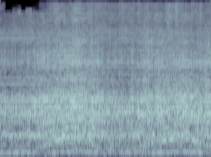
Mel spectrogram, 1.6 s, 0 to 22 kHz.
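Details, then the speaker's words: Barn-find 1976 Dodge Dart, stored unregistered since 1997, first start attempt with a little fresh gas: a low, labouring whir that never picks up speed. It cranks too slowly and the battery is smoking; a loose ground cable is suspected. "It's not cranking fast enough."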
